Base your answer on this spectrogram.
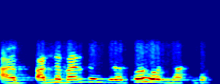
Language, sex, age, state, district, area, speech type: Tamil, female, 30-45, Tamil Nadu, Namakkal, rural, conversation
